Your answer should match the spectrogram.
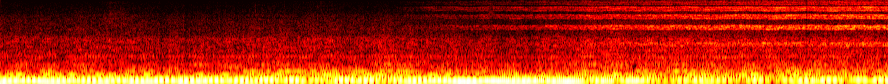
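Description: Dramatic background score: a sustained low, brooding drone, with high thin shimmering tones coming in about halfway through.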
